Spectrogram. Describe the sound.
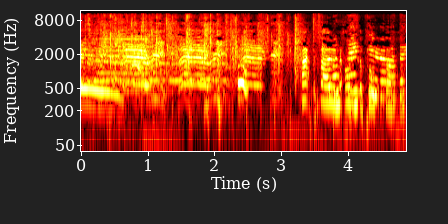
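Several voices in a room cheer and whoop together for a co-host shown on the screen, in bright, overlapping shouts for a couple of seconds, then break into excited chatter; any clapping is hard to pick out beneath the voices.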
